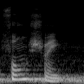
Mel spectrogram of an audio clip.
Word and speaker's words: feng shui: Então, geralmente a gente fala aqui no Brasil fengui, né, a gente ou foni, mas a pronúncia, né, digamos assim, mais próxima ao chinês seria fonchui, né, mas a gente responde aqui pro Fonché, o fenchui, a gente vai responder igual.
